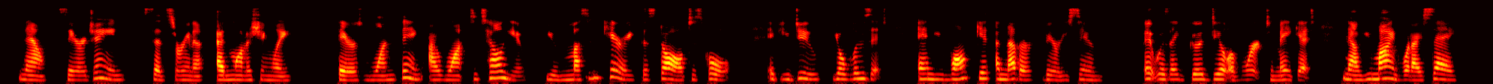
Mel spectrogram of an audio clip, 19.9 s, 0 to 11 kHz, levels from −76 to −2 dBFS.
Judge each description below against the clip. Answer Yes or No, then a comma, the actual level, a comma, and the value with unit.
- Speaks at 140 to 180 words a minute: Yes, average, 150 wpm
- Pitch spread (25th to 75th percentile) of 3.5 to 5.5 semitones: No, average, 3.0 semitones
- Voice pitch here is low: No, medium, 185 Hz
